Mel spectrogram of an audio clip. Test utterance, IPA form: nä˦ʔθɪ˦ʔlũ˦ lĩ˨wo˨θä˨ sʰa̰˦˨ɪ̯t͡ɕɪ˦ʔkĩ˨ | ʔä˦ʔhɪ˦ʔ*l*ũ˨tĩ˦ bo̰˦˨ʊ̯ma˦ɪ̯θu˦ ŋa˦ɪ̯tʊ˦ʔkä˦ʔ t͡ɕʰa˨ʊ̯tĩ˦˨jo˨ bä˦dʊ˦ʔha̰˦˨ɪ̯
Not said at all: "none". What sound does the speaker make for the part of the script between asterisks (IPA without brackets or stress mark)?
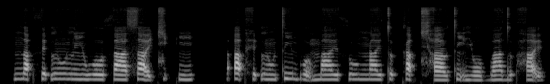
l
